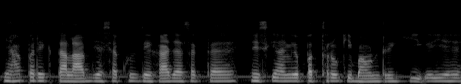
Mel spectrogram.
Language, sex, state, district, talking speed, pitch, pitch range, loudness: Hindi, male, Maharashtra, Sindhudurg, 235 wpm, 150 Hz, 145-155 Hz, -35 LUFS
